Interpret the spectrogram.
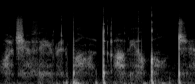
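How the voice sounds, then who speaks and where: A woman answering viewer questions in a frank, chatty ASMR whisper, often pausing on "um". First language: English.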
